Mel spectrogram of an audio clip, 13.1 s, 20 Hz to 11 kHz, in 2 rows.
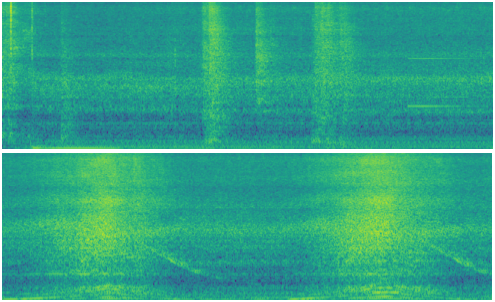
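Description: A BMW E39 with a 3.0 turbodiesel engine idles with a steady rumble, then revs up smoothly twice, each rise swelling loud and falling back to idle.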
